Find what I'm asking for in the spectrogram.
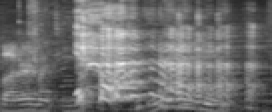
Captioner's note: laughing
